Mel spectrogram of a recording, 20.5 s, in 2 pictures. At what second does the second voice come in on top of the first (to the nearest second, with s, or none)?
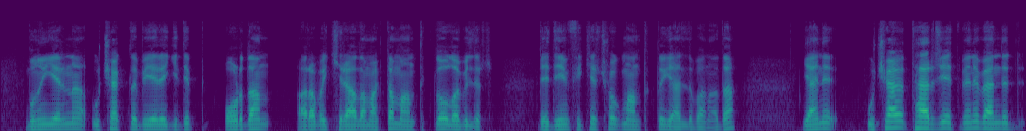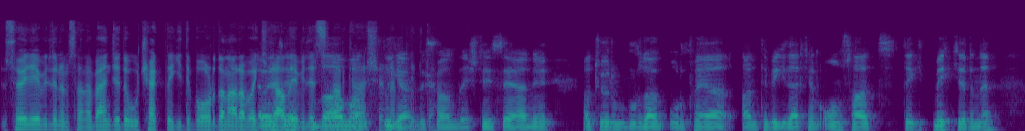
13 s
